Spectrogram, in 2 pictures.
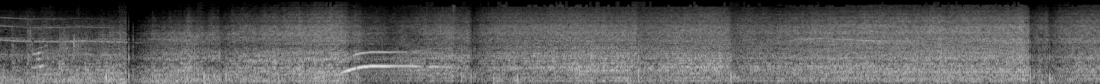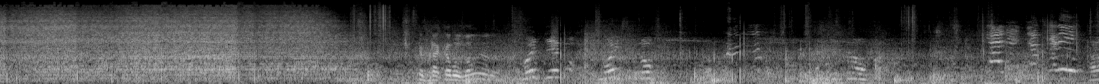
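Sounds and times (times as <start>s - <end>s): rising whistle: 0.0s - 2.0s, 3.0s - 14.6s
firework spraying sparks hiss: 0.0s - 21.9s.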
